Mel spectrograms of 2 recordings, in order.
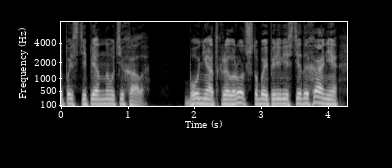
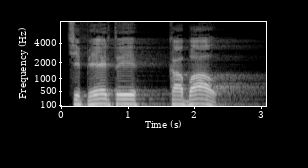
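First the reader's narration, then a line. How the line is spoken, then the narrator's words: Solemn pronouncement. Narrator (Russian): Бефоумет торжественно произнес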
